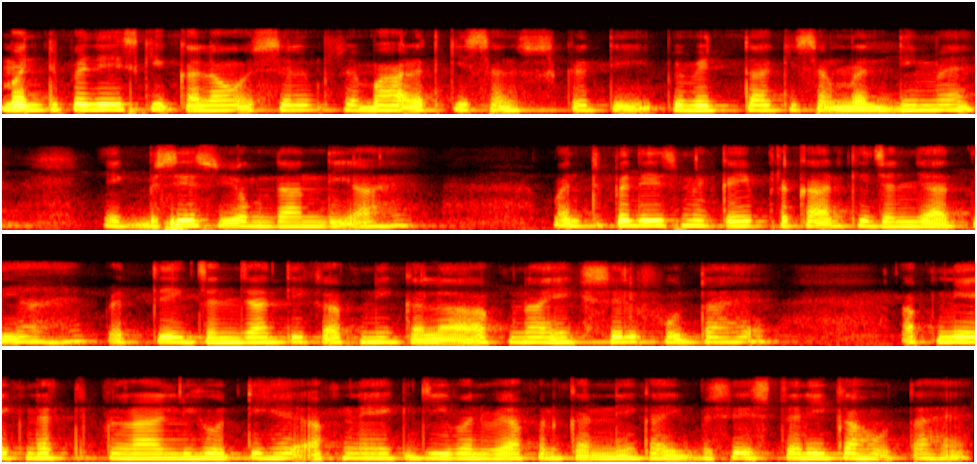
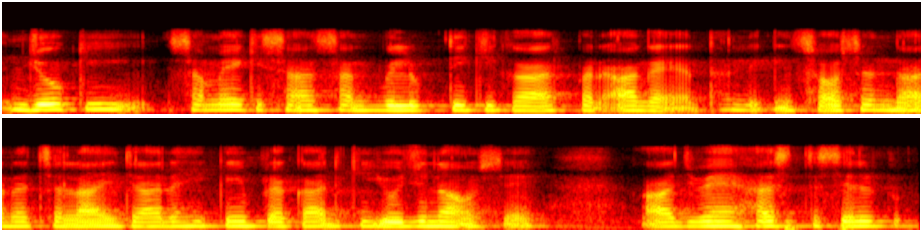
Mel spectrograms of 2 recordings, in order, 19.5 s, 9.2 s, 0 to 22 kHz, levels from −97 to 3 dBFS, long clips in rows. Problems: constant background noise, continuous background conversations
